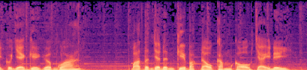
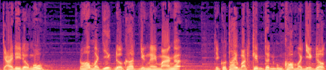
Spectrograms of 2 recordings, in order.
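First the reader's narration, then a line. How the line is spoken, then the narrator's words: Panicked old man's shout. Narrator (Vietnamese): Lão hét trống lên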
